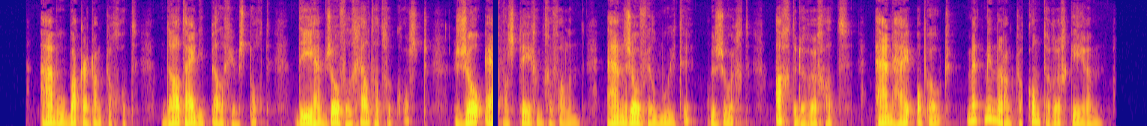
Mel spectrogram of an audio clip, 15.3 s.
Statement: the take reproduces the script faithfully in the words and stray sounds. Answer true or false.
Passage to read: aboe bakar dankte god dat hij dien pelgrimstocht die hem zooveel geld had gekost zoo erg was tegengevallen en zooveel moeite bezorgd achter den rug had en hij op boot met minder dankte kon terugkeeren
false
